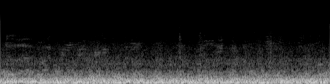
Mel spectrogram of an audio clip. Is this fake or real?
real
